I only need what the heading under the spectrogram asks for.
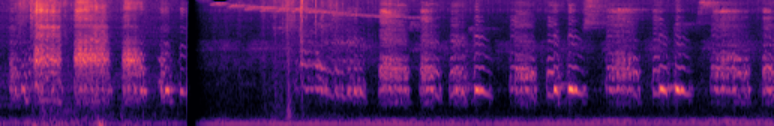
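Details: Lineated barbet nestlings in a dead durian tree hollow, close to fledging, calling as parents bring food; harsh rasping bursts in rapid series with clipped rising notes, a low steady hum beneath and a brief knock near the start.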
